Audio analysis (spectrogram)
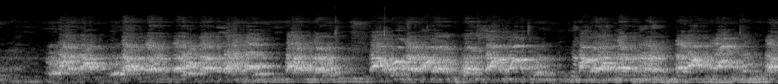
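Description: Dogs bark repeatedly in bursts, loud and close, with short gaps between volleys and a low background hum beneath.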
